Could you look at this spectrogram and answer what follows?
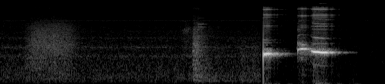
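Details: After a quiet, faintly rustling start, a pet male African grey parrot indoors gives a sharp click and then two quick upswept whistles that settle into a steady tone.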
